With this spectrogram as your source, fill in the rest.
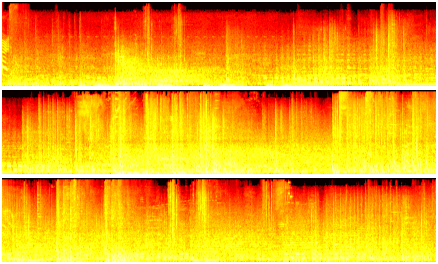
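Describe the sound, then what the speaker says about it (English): Gunfire and grenade blasts in the sci-fi shooter video game Mass Effect Andromeda make a loud, nearly nonstop battle of rapid automatic bursts, single shots and heavy booming impacts, with shouted voices now and then. "Watch the grenade!"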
